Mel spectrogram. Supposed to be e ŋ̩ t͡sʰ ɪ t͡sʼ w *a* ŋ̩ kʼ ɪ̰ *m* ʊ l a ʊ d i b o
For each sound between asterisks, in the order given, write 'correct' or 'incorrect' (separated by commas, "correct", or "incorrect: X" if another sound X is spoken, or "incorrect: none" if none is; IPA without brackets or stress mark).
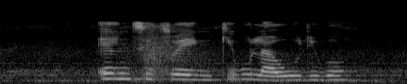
incorrect: e, incorrect: b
